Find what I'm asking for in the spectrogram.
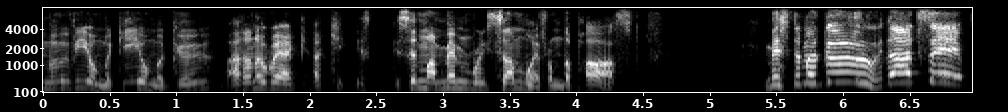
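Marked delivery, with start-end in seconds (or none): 5.4-7.0 high, loud eureka cry; excited recall. Real, not acted. Remembering the cartoon, loud and high excited. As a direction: blurt the name out as it comes back.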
